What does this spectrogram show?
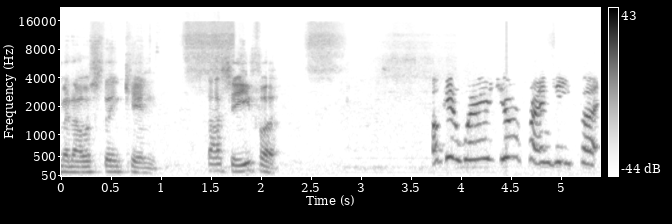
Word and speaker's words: Aoife: I've just realised that's pronounced Aoife, isn't it? Yes, it is. Okay. I have a friend in Ireland with the same name, and I was thinking, That's Aoife.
